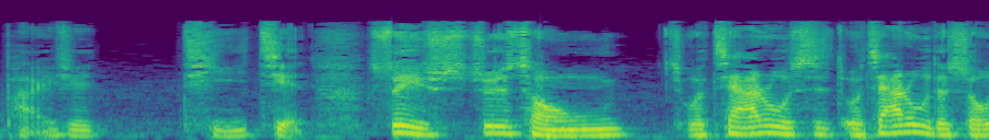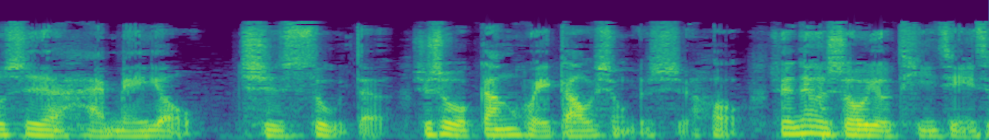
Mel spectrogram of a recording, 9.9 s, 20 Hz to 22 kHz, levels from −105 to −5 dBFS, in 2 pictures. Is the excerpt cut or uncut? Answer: cut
